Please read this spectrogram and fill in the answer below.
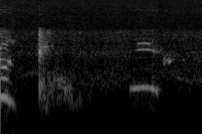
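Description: A short, low, steady hum-like vocal sound, a man's brief "mm" between phrases of commentary, heard over a narrow, phone-like line.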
